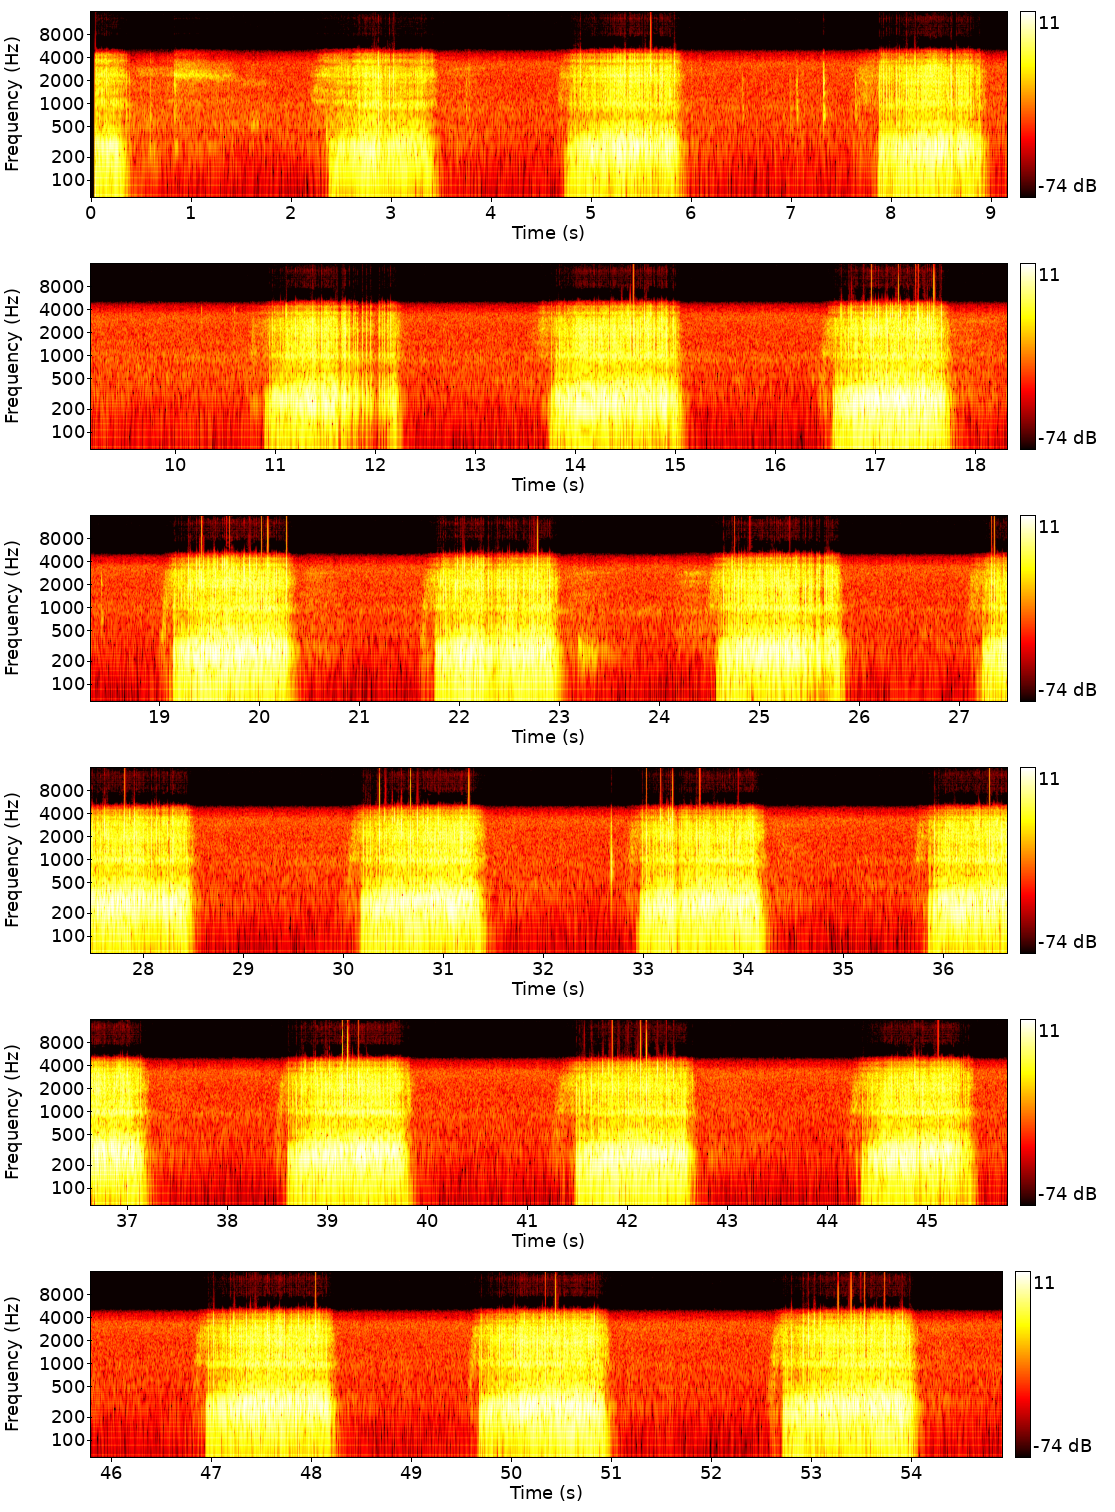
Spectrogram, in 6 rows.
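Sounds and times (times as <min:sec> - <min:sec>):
man snoring loudly: 0:00.0 - 0:00.4, 0:02.2 - 0:03.5, 0:04.7 - 0:06.0, 0:07.8 - 0:09.0, 0:10.8 - 0:12.3, 0:13.6 - 0:15.2, 0:16.5 - 0:17.8, 0:19.0 - 0:20.4, 0:21.6 - 0:23.2, 0:24.5 - 0:25.9, 0:27.1 - 0:28.6, 0:30.0 - 0:31.5, 0:32.8 - 0:34.3, 0:35.8 - 0:37.3, 0:38.5 - 0:39.9, 0:41.3 - 0:42.7, 0:44.2 - 0:45.5, 0:46.8 - 0:48.3, 0:49.6 - 0:51.0, 0:52.6 - 0:54.1.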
